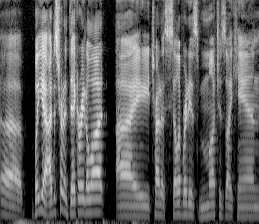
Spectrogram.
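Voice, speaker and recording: A man with an American accent has a fairly high pitch and a bright, sharp tone. He keeps a moderate pace with ordinary pitch variation and hardly any pauses. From US South, North Carolina (Kernersville). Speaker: podcast guest, horror fan. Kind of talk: casual chat.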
